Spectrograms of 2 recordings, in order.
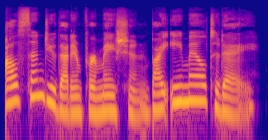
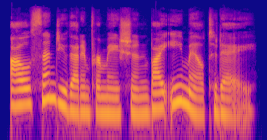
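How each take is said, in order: Both takes have the same delivery.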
